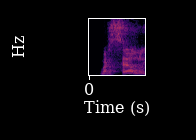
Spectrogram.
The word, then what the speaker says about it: Marcelo: But how do you say it? Marcelo, yes. Marcelo is the correct pronunciation.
